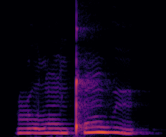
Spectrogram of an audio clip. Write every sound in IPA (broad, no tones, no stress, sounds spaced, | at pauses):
ɭ u lˠ ũ ǃʼ õ w ʉ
